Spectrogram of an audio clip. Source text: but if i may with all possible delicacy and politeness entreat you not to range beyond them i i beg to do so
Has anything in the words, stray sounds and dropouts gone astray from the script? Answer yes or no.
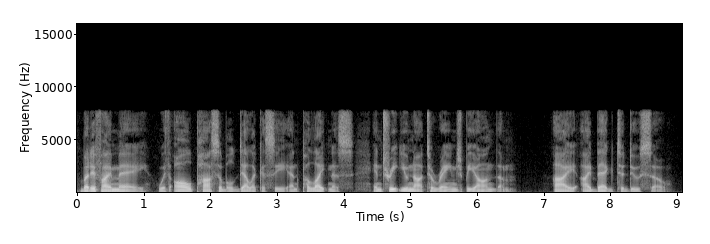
no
